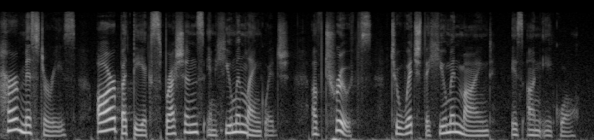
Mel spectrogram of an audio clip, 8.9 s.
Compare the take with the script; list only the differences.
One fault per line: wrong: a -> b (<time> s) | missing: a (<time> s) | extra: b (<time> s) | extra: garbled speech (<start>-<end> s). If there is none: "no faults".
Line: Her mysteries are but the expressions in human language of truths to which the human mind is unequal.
no faults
